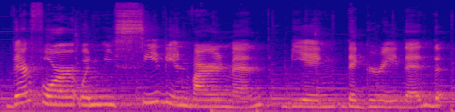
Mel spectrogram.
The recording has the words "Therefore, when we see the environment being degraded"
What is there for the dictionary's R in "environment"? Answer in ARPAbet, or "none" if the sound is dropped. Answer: R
